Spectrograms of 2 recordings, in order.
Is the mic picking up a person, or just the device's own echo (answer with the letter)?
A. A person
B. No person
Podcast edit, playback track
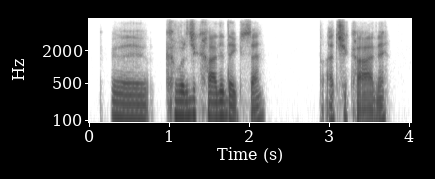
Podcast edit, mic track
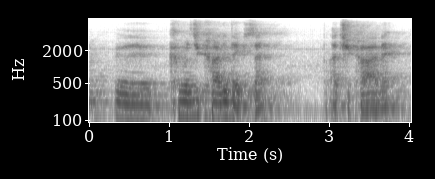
B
